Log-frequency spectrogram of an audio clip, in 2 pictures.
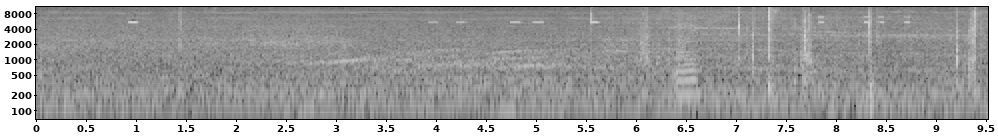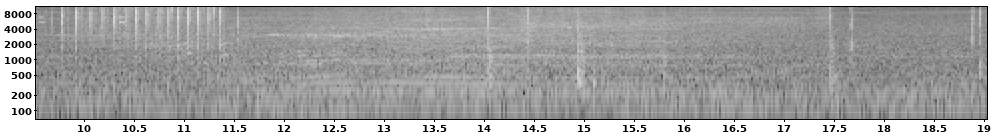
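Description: Steady street traffic with a vehicle engine speeding up and then holding its pitch past the middle, over scattered clicks and taps, including a quick run of clicks.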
